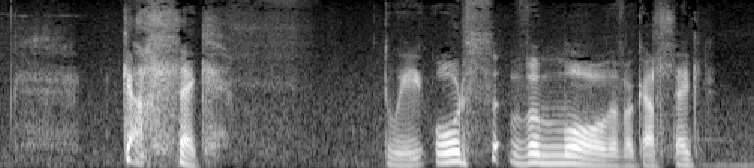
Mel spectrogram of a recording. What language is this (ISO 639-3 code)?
cym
